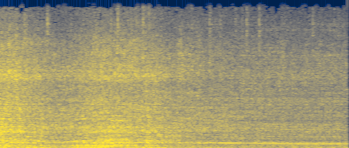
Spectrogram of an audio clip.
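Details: Car stereo with amp, speakers and subwoofer, engine running, radio off: whining hum through speakers rising and falling with engine rpm; ground loop, fixed by running a ground from stereo directly to amp.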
